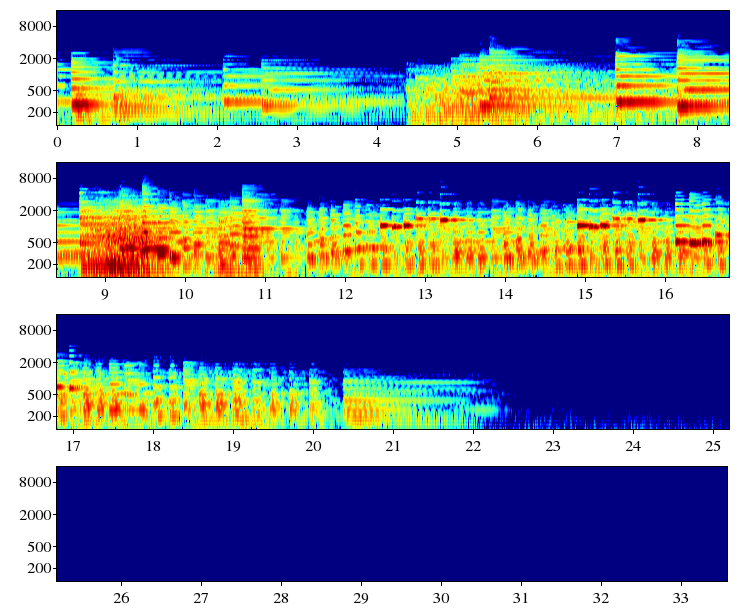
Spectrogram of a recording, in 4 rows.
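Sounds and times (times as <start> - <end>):
piano sonata: 0.0 - 23.6.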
